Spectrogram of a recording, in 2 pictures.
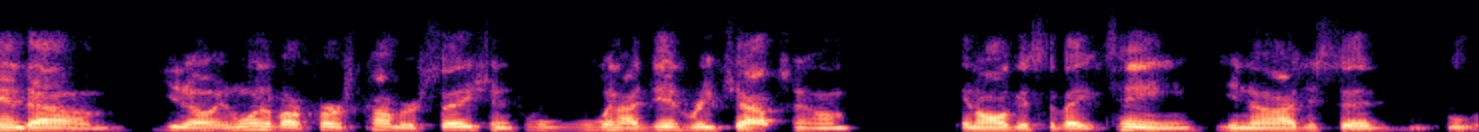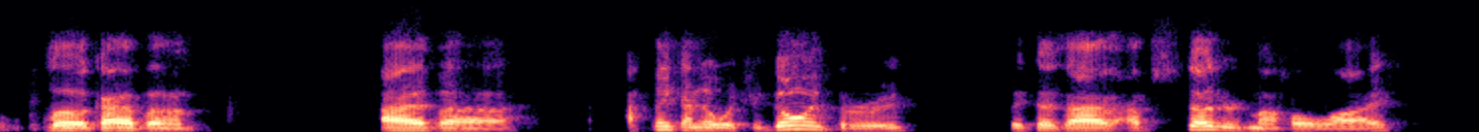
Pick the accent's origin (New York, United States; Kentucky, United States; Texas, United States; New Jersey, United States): Kentucky, United States; Paducah; back into a role here in my hometown of Paducah.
